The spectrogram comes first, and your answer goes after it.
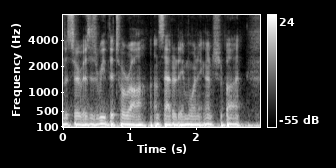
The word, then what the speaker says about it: Torah: Torah, not Torah. Yeah, the pronunciation is meant to be Torah, but it's hard to say in an English context.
